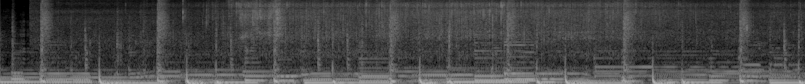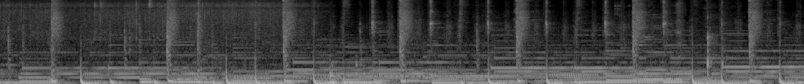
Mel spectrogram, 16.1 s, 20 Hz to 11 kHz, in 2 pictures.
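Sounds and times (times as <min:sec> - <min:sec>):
food sizzling in hot oil: 0:00.3 - 0:12.2.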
